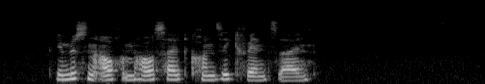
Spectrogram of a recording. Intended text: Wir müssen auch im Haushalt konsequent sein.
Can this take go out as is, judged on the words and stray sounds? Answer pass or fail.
pass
